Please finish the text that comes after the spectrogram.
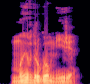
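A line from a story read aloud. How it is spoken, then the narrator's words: Snorting remark. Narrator (Russian): хмыкнул он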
